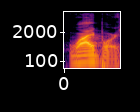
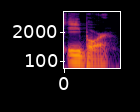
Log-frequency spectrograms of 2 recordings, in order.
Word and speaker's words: Ybor: to that place but apparently I was pronouncing it libor City and it's not why boy it's Ybor and I'm like I'm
